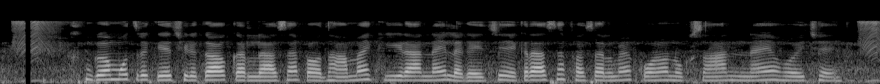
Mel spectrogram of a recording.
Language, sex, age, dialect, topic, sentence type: Maithili, female, 36-40, Angika, agriculture, question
